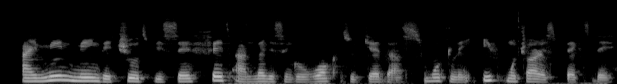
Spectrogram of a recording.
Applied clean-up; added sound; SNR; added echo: neural mask model Resemble Enhance denoiser.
